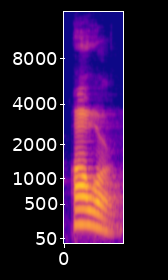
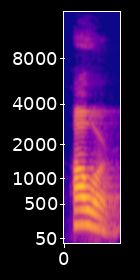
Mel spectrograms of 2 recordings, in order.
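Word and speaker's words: hour: তো চলো শুরু করি আওয়ার লক্ষ্য করো শব্দটা আওয়ার এখানে এইচ এর কোন উচ্চারণ নাই যেটার বাংলা অর্থটা হচ্ছে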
